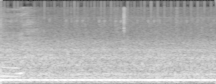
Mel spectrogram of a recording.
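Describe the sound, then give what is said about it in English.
Steady droning hum inside a car driving along an empty road. A constant, even tonal whine holds throughout with no breaks. “I'm driving.”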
